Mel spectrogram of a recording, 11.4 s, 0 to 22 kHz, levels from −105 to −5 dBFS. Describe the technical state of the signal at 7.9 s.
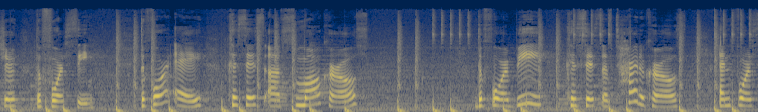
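At 7.88 s there's lost LE Audio frames, a 7.5 ms dropout concealed by reusing the previous spectrum with random signs, so it comes out as a brief noisy smear.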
